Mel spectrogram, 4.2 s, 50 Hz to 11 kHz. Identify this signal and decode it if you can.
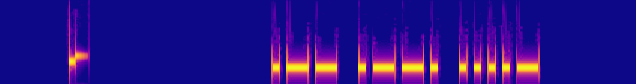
Morse code, heard as a keyed tone, about 25 wpm, 700 Hz. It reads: WP4
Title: Callsign Prefixes for Top 25 DXCC - 25wpm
